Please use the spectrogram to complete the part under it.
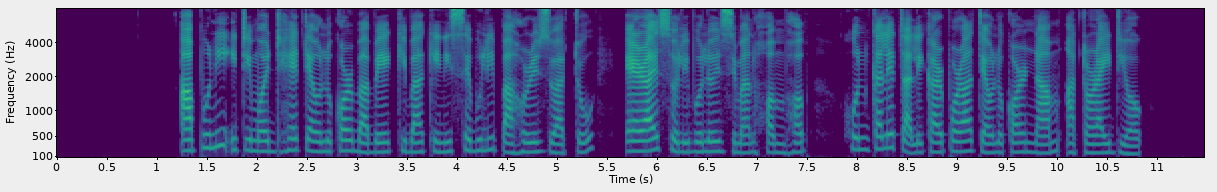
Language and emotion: Assamese, neutral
